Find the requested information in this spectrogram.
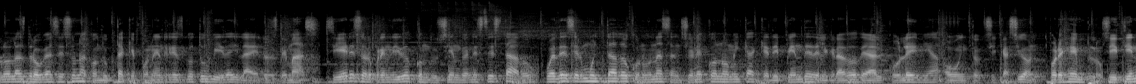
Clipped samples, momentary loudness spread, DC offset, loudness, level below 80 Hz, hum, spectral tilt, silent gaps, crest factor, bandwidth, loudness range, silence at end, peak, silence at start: under 0.1%; 6 LU; under 0.1%; -27 LUFS; -42 dBFS; none; -5 dB/octave; none; 18 dB; over 20 kHz; 2 LU; 0 s; -8 dBFS; 0 s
